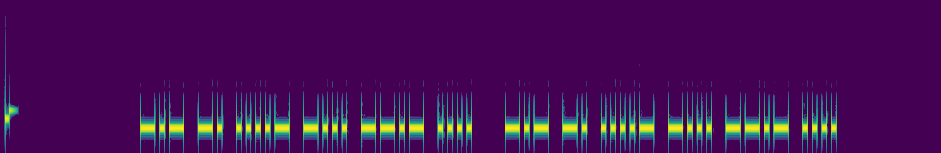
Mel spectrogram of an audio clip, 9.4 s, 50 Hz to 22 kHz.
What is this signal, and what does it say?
Morse code, heard as a keyed tone, about 25 wpm, 700 Hz. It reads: KN4BQH KN4BQH
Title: USA Call Signs Repeated 2x 25wpm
